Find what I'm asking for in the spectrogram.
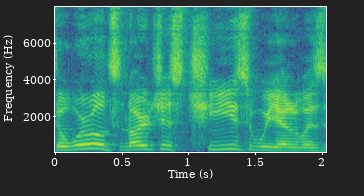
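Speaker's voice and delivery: loud, booming Minnesota accent. Joking about a channel-points reward, doing a put-on Minnesotan accent. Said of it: "you got it down already".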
